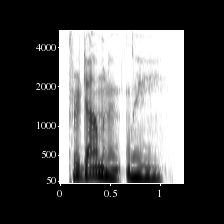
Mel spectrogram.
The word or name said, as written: predominantly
